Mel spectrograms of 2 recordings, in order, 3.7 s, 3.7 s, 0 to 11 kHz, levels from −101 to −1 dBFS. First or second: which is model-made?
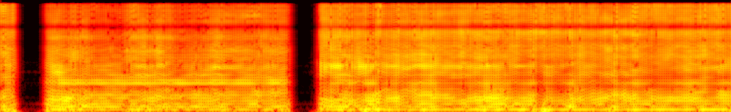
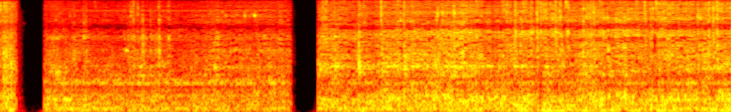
first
